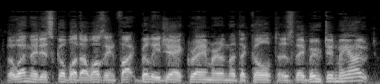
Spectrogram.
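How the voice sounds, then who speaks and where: A man's voice: fairly low pitch, quick pace, fairly bright tone. A man voicing a cantankerous old uncle who mocks and rants. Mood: mocking. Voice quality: gruff, rambling, scornful. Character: cantankerous old northern uncle, sharp-tongued and mocking.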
